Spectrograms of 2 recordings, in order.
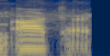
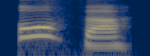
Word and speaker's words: author: Author. Author. Auth- Author. Author. author, Author. author, Author. Transcription is like first letter is O. awe, Author.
